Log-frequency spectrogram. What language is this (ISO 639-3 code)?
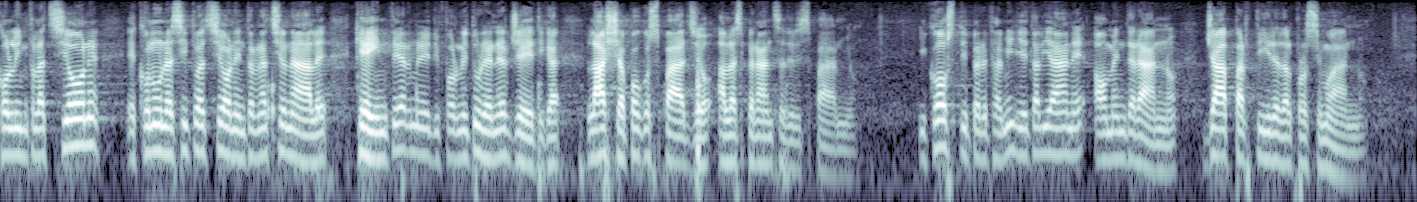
ita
